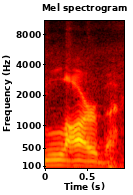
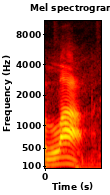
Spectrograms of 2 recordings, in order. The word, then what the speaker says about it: larb: don't love the name larb in thai this would be pronounced a lop and you know it's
